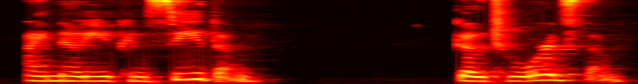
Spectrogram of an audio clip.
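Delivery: ordinary talk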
